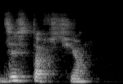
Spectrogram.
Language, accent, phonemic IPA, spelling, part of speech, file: French, Canada, /dis.tɔʁ.sjɔ̃/, distorsions, noun, LL-Q150 (fra)-distorsions.wav
- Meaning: plural of distorsion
